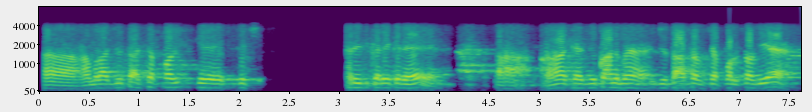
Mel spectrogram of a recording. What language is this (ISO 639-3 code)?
mai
